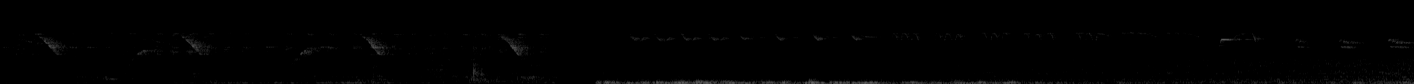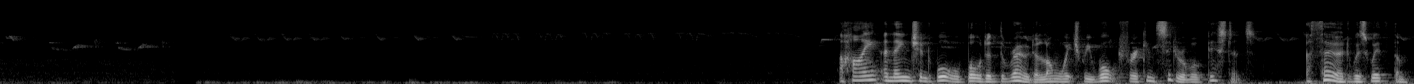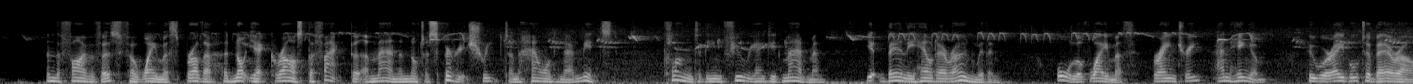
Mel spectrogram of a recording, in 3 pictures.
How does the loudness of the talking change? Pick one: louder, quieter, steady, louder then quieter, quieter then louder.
steady.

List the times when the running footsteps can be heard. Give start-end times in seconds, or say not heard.
not heard.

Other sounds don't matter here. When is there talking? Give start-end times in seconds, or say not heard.
22.5-42.3.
